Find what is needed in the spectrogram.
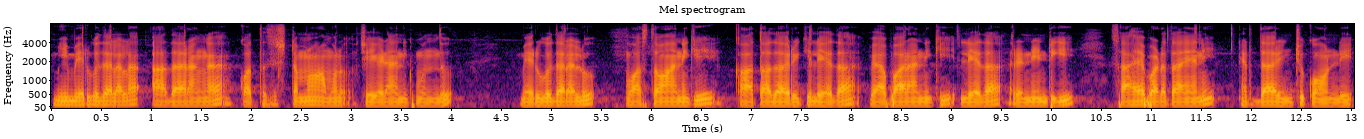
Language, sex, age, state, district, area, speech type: Telugu, female, 18-30, Andhra Pradesh, West Godavari, rural, read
